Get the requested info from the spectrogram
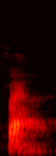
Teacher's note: fa dia harus ada mahmusnya, harus ada desisan angin. Fa. Kemudian cara bacanya, bibir, bagian bibir yang basah ini dia bertemu dengan ujung gigi seri atas ya, fa, dan dia keluar angin, desisan, fa ya.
